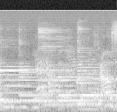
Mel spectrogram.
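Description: Live band music: a guitar playing while a man sings into the microphone.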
